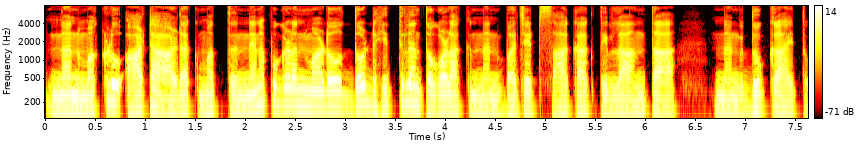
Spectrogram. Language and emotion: Kannada, sad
